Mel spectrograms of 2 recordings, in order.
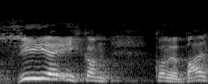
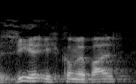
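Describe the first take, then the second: First: It is read very loudly. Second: It is read at normal volume.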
